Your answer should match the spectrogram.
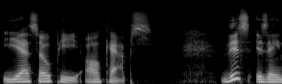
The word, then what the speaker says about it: ESOP: And which ones are emphasized? The P is emphasized. ESOP. It's spelled ESOP, all caps.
